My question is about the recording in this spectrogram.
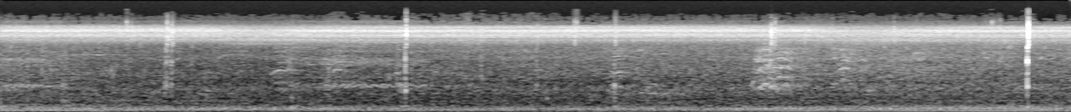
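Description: Steady high insect drone of a tropical forest, with a few short animal calls about three and eight seconds in and two sharp clicks, the second near the end.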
